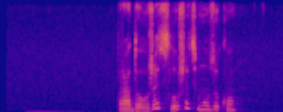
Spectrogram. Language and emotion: Russian, positive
